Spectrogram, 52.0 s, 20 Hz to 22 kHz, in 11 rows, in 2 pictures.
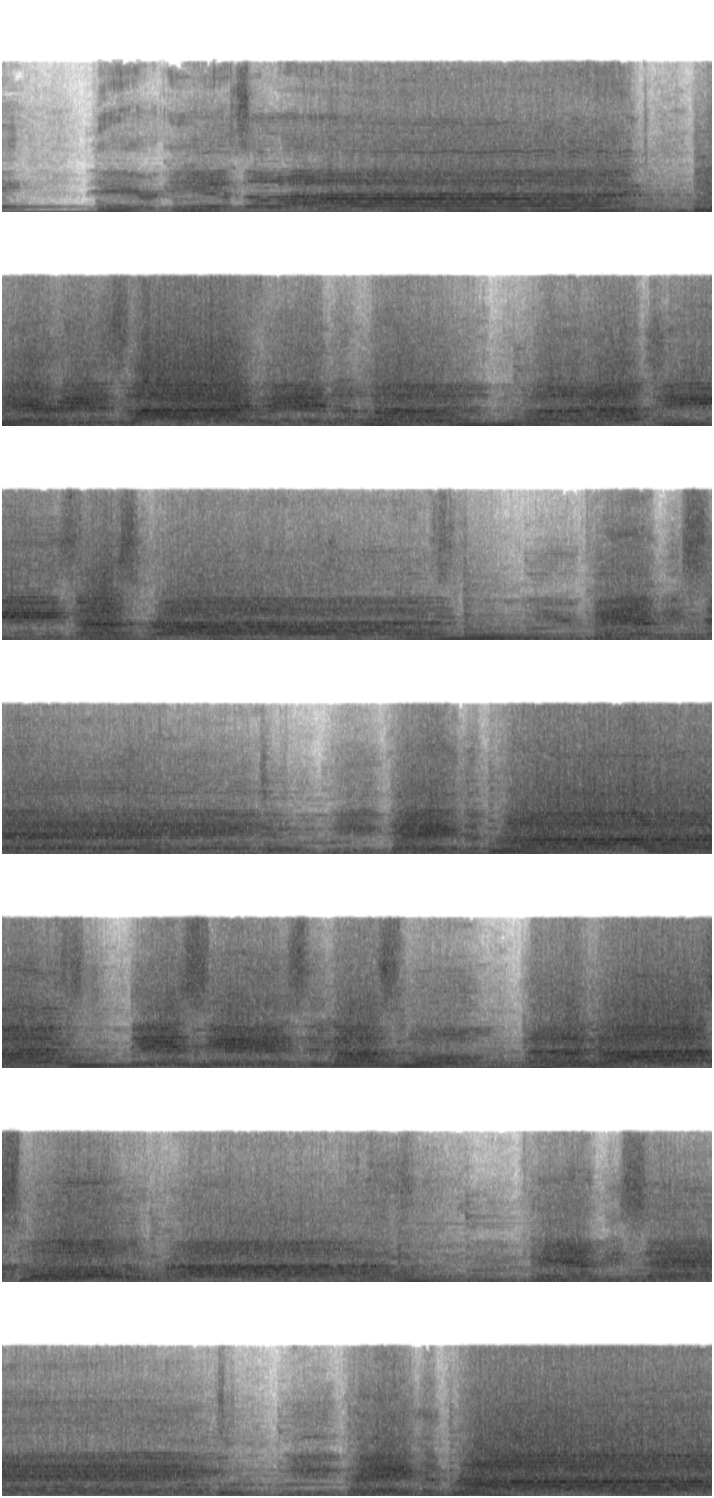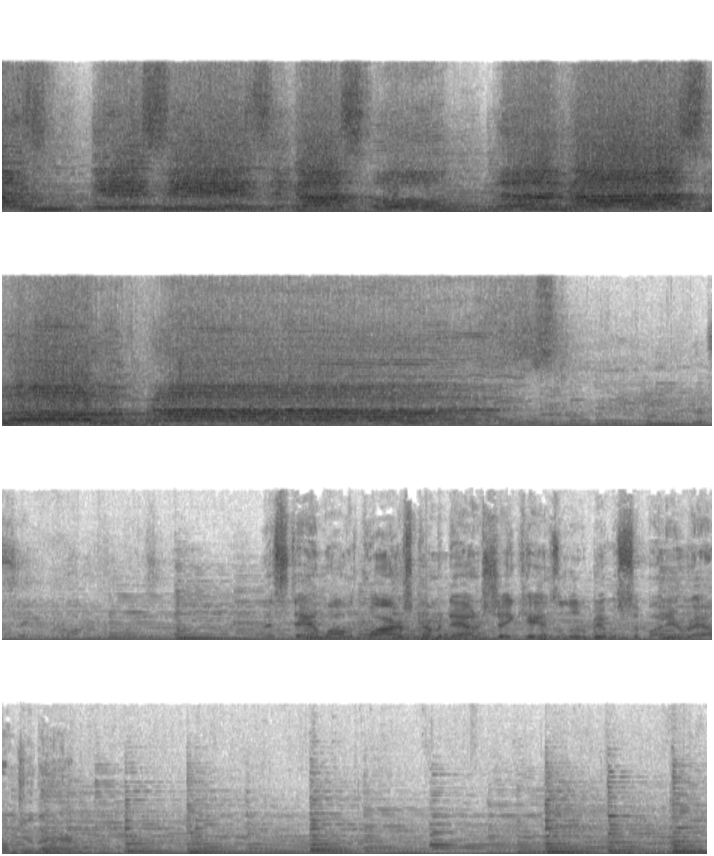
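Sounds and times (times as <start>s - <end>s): women's choir singing a hymn: 0.0s - 44.5s
instrumental accompaniment: 0.6s - 52.0s.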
